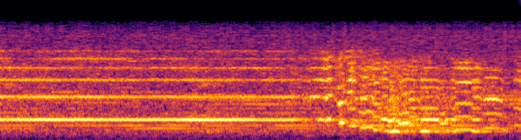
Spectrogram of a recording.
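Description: Carnatic classical music in raga Begada: one long, steady held note, then from about four seconds in, quick ornamented glides sweeping up and down the scale.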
